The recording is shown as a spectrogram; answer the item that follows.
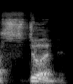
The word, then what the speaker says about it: stood: becoming accustomed to it it's not the same as booth it's more like foot so booth ooh foot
